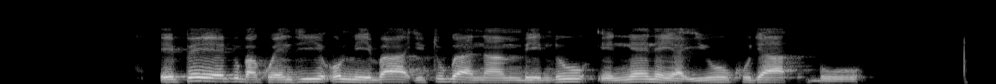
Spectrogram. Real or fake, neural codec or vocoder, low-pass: fake; codec, 16 kHz in and 24 kHz out, 1 kbps, XY-Tokenizer; 5.4 kHz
